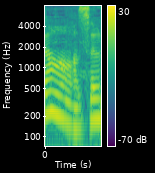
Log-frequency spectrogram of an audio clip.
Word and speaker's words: DAZN: question mark basting at UK da Zandt and pronounced our zone is akin to Netflix in that it's a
